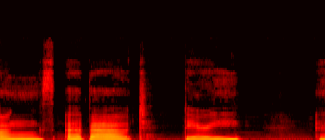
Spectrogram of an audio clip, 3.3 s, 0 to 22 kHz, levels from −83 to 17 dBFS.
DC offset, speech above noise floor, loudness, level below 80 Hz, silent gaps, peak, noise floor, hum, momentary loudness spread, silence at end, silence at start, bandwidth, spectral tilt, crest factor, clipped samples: under 0.1%; 32 dB; -26 LUFS; -52 dBFS; none; -12 dBFS; -57 dBFS; none; 14 LU; 0 s; 0 s; 13 kHz; -7 dB/octave; 16 dB; under 0.1%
